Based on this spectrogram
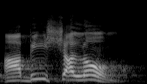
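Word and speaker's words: Abishalom (אבשלום): Absalom actually is pronounced in the Hebrew, Abishalom.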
